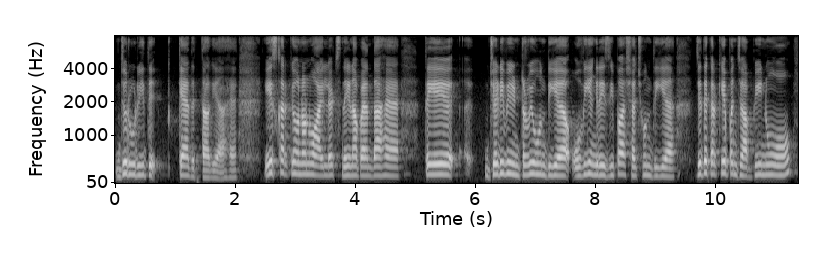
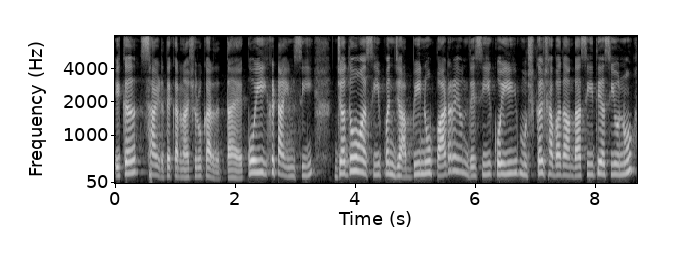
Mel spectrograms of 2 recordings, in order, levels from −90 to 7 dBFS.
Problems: background sounds at intervals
